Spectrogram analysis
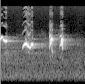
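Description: American Robin singing clear, warbled whistled phrases, rising then caroling in quick notes about a quarter second apart; no other sounds.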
